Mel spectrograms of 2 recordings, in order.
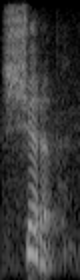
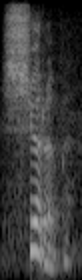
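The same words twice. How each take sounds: The two takes are said the same way.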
